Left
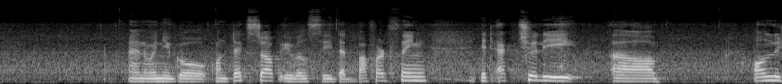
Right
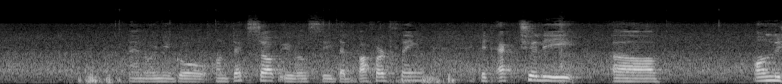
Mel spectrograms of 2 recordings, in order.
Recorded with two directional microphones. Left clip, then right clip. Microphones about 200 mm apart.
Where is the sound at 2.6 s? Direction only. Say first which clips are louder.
Right 1 dB; 30° left (ahead or behind).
